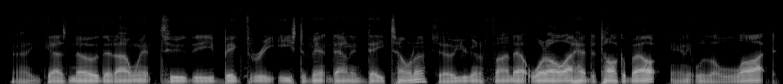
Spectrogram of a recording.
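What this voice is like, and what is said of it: Worn, strained voice. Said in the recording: “as you guys can probably tell by my voice, I have been doing a lot of talking over the last few days”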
